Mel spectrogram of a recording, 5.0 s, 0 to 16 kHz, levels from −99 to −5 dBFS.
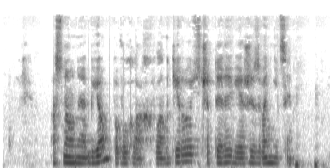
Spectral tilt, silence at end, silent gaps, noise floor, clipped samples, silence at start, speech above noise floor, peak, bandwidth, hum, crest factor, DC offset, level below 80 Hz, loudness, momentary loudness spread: -5 dB/octave; 0.2 s; none; -62 dBFS; under 0.1%; 0.1 s; 27 dB; -18 dBFS; 11.5 kHz; none; 20 dB; under 0.1%; -56 dBFS; -36 LUFS; 8 LU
